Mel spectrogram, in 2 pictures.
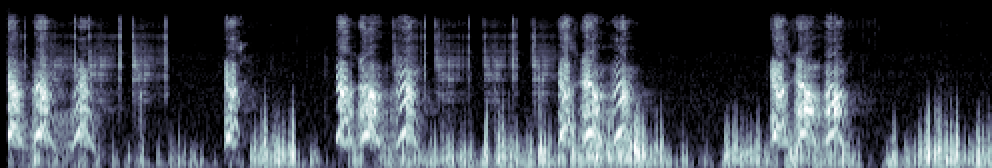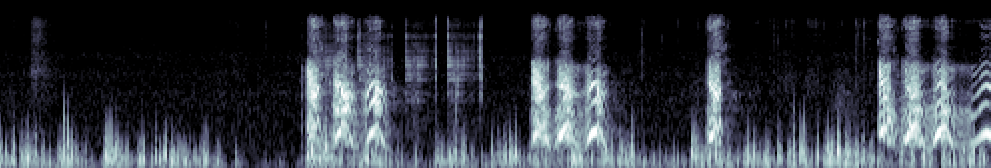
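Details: Puppies beside a hedgehog give bursts of high, yappy barks in quick clusters of three to five, with gaps of rustling and low shuffling noises between the barking spells.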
